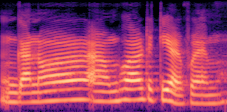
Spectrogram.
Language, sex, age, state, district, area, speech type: Assamese, female, 30-45, Assam, Golaghat, urban, spontaneous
